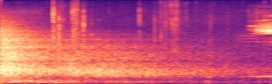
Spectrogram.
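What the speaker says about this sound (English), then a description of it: "Now, let's get back to shooting." A blast from a smoothbore gun fired outdoors at a target, loud at the very start and then decaying into a long echoing tail with faint metallic rings.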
